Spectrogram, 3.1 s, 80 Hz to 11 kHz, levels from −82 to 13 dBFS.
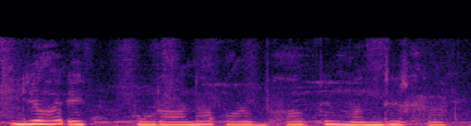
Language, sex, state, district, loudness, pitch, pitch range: Hindi, female, Bihar, Patna, -13 LUFS, 240 Hz, 230-255 Hz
